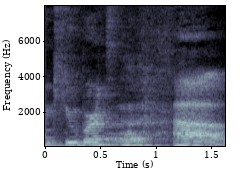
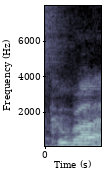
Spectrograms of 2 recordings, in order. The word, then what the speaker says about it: Kubrat: above and below me, they'd mispronounced the name, but once they found out how you'd say my name, they just kind of stuck with it and called me Qbert when it's Kubrat, and it's an ongoing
